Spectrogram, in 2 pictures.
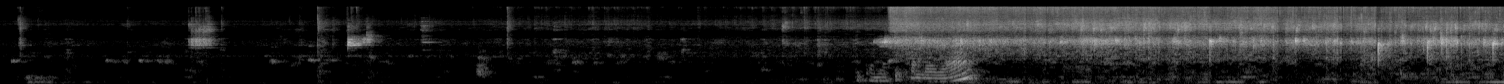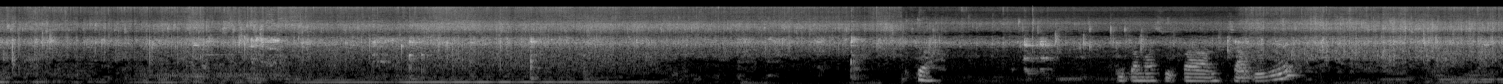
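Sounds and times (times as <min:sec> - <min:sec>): shallots sizzling in hot oil: 0:00.0 - 0:30.0
metal spatula scraping a wok: 0:16.9 - 0:21.0.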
